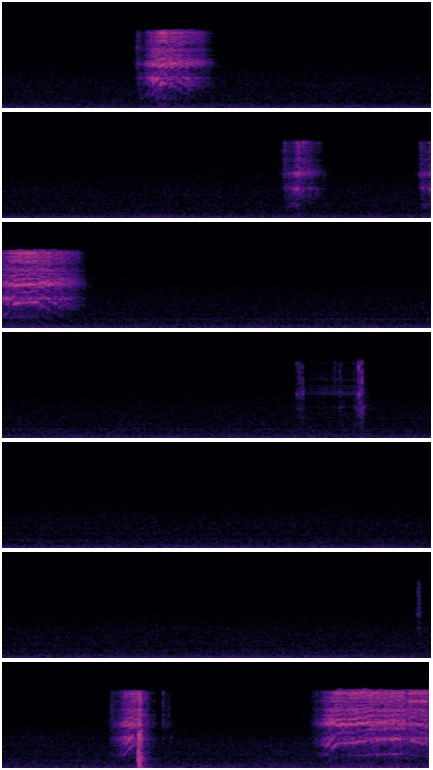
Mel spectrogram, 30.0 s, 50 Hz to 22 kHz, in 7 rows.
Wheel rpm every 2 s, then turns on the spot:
10, 0, 0, 10, 20, 0, 0, 0, 0, 0, 0, 0, 0, 10, 90.
none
